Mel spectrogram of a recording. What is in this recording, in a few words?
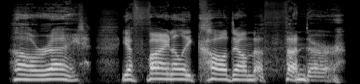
chatter negative; slash; respawn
